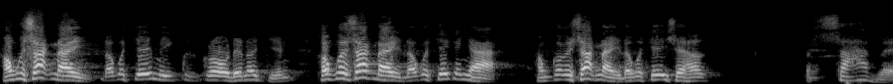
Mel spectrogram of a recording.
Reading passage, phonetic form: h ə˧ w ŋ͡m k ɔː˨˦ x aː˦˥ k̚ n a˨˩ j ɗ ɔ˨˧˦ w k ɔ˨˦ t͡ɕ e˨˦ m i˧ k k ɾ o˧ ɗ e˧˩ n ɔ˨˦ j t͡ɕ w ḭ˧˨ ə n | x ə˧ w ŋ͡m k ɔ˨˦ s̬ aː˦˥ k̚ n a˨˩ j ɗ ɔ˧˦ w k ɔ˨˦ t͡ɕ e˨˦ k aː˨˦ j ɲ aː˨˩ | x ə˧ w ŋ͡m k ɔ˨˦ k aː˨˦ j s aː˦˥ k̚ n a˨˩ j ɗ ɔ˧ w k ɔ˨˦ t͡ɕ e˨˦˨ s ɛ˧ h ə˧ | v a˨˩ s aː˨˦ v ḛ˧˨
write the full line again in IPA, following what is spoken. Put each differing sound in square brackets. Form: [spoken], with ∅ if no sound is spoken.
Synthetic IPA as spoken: h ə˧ w ŋ͡m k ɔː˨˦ [s] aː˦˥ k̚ n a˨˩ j ɗ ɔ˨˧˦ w k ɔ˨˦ t͡ɕ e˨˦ m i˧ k k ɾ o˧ ɗ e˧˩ n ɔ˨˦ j t͡ɕ w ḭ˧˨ ə n | x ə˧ w ŋ͡m k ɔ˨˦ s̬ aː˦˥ k̚ n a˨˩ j ɗ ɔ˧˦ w k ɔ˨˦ t͡ɕ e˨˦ k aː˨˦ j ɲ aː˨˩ | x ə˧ w ŋ͡m k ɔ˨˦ k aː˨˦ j s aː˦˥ k̚ n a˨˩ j ɗ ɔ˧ w k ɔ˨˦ t͡ɕ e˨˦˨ s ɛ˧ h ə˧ | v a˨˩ s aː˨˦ v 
